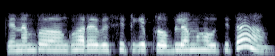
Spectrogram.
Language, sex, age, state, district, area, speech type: Odia, female, 60+, Odisha, Gajapati, rural, conversation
